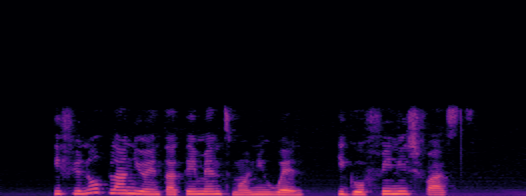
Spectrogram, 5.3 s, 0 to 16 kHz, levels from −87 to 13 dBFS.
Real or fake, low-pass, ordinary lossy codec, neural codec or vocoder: real; 7.2 kHz; none; none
